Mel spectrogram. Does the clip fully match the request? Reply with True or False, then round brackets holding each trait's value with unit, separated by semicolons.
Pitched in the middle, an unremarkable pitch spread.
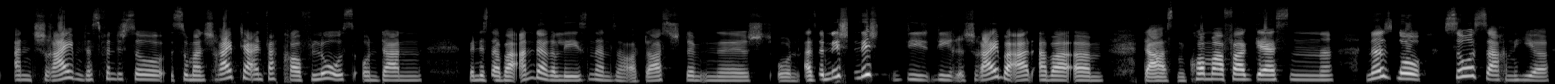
False (210 Hz; 3.6 semitones)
